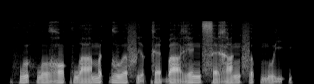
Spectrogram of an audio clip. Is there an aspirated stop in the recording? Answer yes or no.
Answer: no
